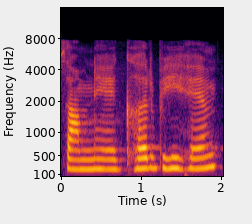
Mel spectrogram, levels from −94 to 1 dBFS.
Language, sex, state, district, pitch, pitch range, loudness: Hindi, female, Jharkhand, Palamu, 220 Hz, 210-225 Hz, -18 LUFS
